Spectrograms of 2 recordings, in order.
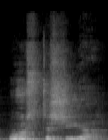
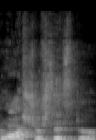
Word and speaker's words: Worcestershire: Anyway, she said it's pronounced Worcestershire. Not wash your sister, but Worcestershire.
